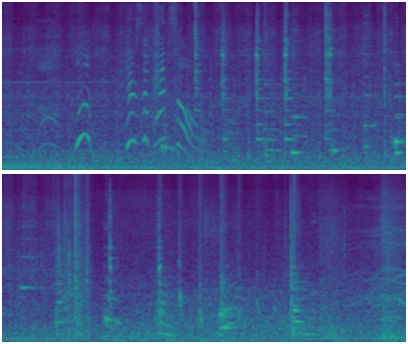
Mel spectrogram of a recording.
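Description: Cartoon machine sound effects: irregular clicks and clanks over a continuous low rumble, with short rising-and-falling whistling tones in the first few seconds and background music.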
